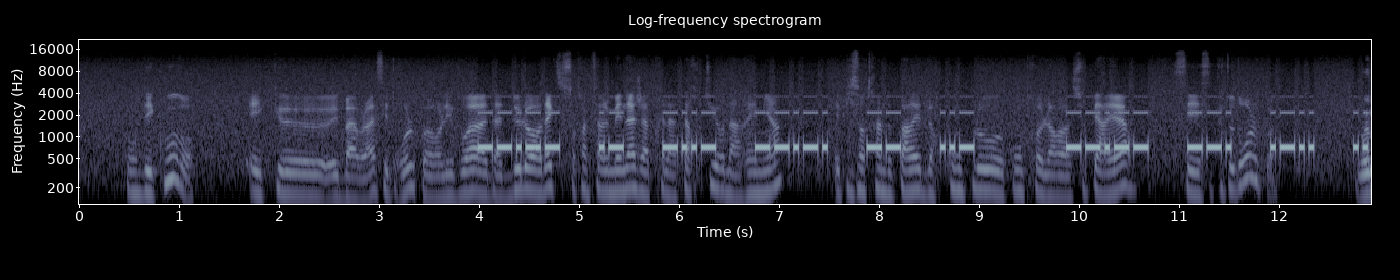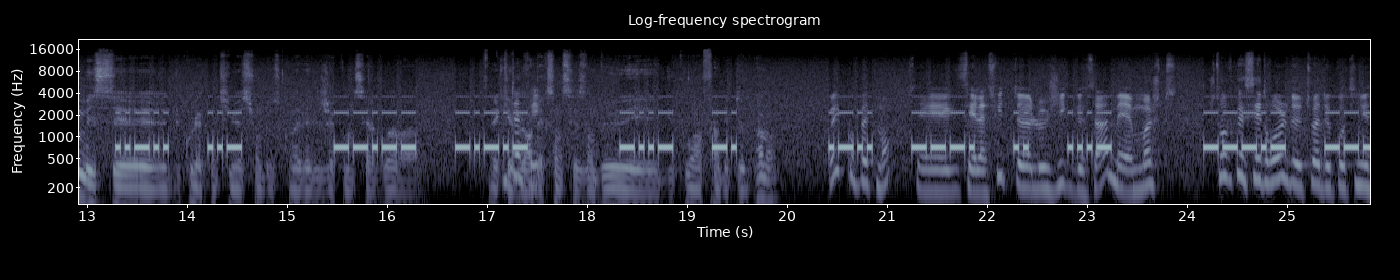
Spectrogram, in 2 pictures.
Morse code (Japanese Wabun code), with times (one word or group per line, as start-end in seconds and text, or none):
4.0-8.9 アイマシヨウ
9.9-14.5 アリガトウ
15.5-17.4 アサ
18.3-19.5 マタ
20.4-23.2 カゾク
24.2-25.8 …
